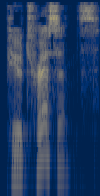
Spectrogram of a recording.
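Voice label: "putrescence", British English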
